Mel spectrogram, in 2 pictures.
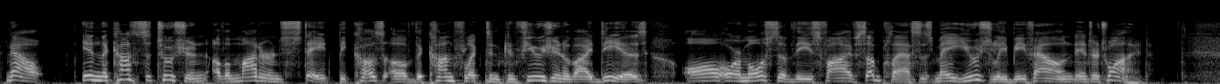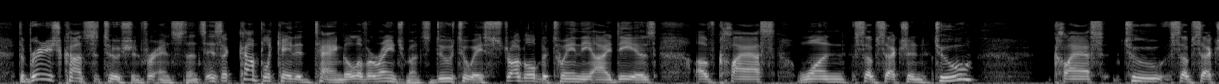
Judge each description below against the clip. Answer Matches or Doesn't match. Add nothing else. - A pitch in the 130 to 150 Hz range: Matches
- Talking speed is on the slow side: Matches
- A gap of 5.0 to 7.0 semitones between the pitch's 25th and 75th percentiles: Matches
